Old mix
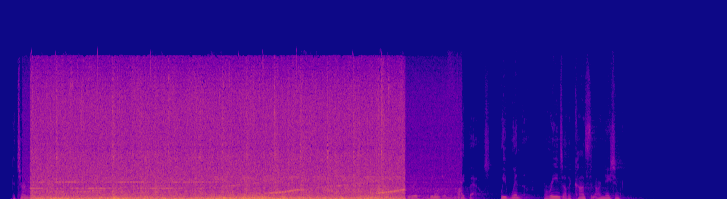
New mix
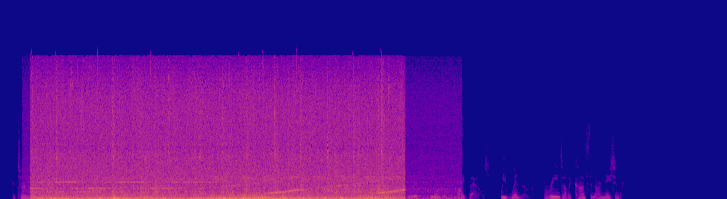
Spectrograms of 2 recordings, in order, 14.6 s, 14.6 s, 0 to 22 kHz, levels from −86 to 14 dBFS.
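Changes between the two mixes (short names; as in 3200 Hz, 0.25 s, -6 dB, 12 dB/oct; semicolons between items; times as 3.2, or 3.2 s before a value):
speech: add BPF 140–2600 Hz; reverb: off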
